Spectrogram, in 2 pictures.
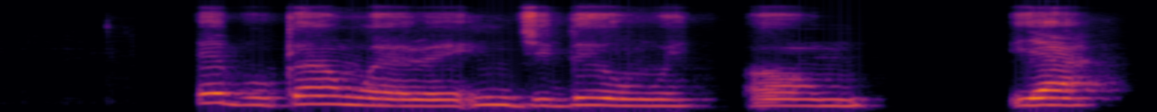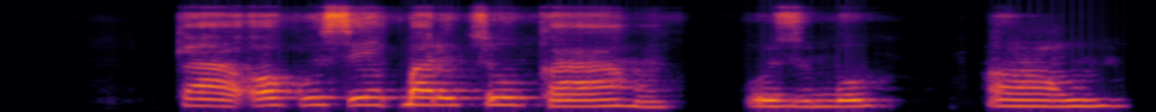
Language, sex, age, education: Igbo, female, 15-29, tertiary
